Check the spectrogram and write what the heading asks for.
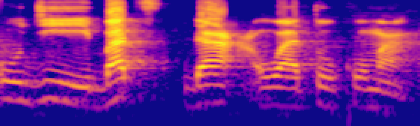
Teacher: Tempat keluarnya hurufnya sama dari ujung lidah atau punggung lidah dengan gigi atas ya. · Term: idgham mutajanisain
